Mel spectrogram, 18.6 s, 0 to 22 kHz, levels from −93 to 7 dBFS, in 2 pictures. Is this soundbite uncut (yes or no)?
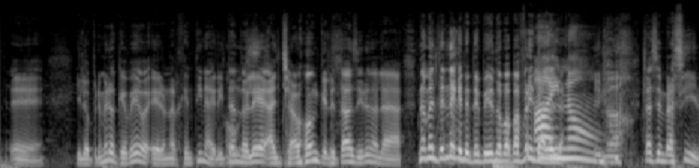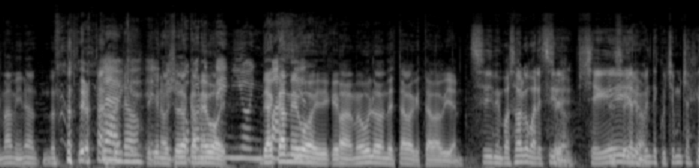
no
